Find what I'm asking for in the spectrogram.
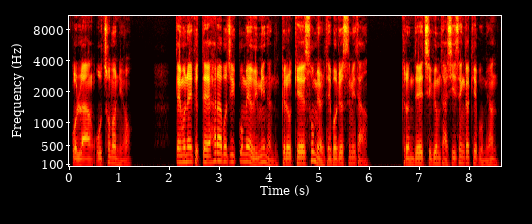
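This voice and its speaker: A man telling a first-person story in a calm, confessional manner. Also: mid-range voice, no echo, clean studio sound. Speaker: story narrator.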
